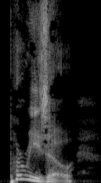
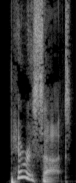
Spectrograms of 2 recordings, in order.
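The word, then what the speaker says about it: Parisot: I'm so glad I looked up how to say his name. And I don't know why I did, because at first when I was going to say it, I'm like, it's directed by Dean Parizot. That's how it looks like it's spelled.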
